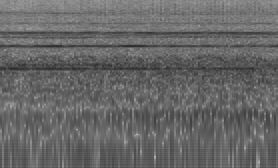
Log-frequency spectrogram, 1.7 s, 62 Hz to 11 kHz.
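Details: 2013 BMW 328i E93 N52 at idle, low, rough, fluctuating idle, no warning lights: steady high-pitched belt-like screech, seemingly from rear of engine, stops when oil filler cap removed; torn CCV diaphragm in valve cover, fixed by replacing valve cover.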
